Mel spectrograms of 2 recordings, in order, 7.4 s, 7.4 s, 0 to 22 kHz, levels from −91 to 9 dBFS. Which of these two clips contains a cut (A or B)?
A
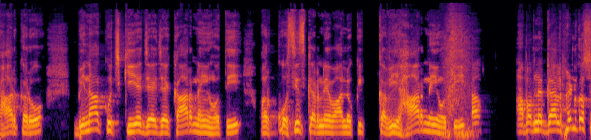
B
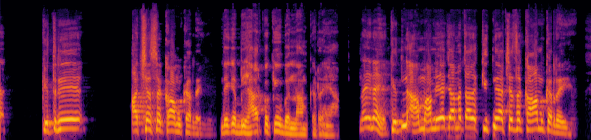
A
